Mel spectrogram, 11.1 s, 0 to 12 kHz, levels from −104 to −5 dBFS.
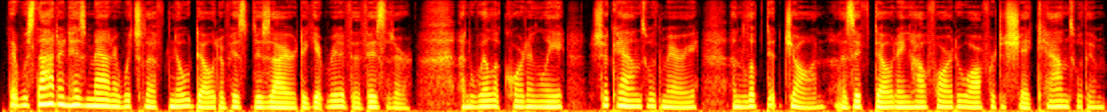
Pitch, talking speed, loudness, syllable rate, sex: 170 Hz, 230 wpm, -20 LUFS, 5.8 syllables/s, female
